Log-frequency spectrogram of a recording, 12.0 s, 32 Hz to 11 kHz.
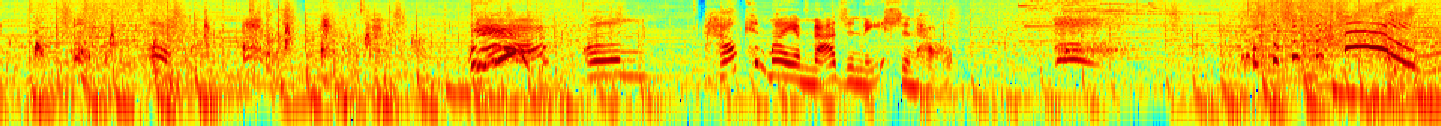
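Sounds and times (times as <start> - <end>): background score music: 0.0 - 12.0.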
